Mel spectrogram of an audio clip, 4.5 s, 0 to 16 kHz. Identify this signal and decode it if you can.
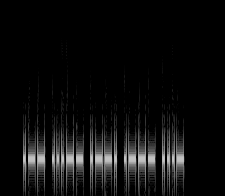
Morse code, heard as a keyed tone, about 25 wpm, 700 Hz. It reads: W3PJV
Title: USA Call Signs - 5 Characters - Repeated 3x - 25wpm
